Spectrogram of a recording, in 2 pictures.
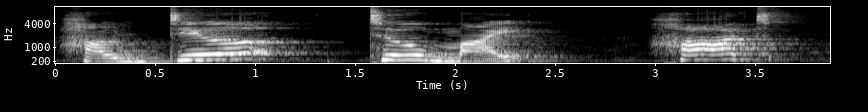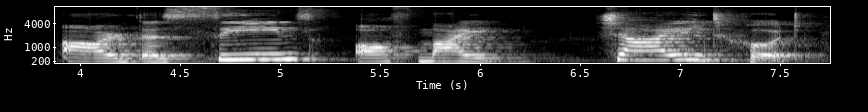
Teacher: followed by a stress syllable followed by an unstressed syllable so it's a three syllable metrical foot with unstressed stressed unstressed pattern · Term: amphibrachic foot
